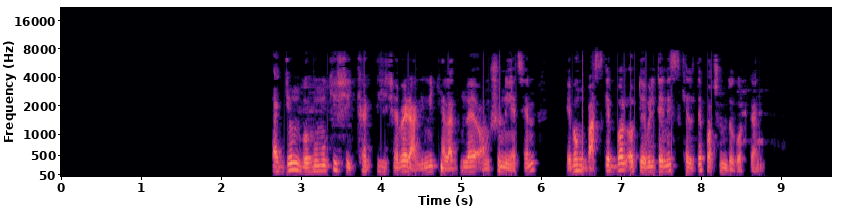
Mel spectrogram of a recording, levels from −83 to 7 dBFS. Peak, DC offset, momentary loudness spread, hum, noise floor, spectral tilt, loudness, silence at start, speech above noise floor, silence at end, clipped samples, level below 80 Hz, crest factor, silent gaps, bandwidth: -2 dBFS; under 0.1%; 9 LU; none; under -90 dBFS; -6 dB/octave; -21 LUFS; 2.65 s; over 70 dB; 0.85 s; under 0.1%; -56 dBFS; 20 dB; 6.09-6.31 s; 8 kHz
